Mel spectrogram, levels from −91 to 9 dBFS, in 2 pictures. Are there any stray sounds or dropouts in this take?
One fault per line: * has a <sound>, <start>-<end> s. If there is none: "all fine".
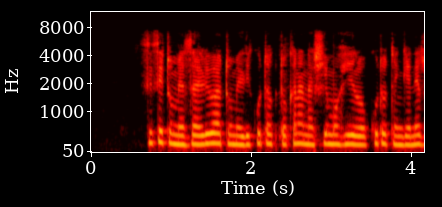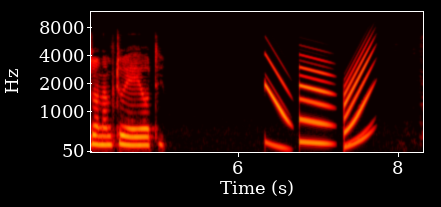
* has a chirp, 6.3-7.7 s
